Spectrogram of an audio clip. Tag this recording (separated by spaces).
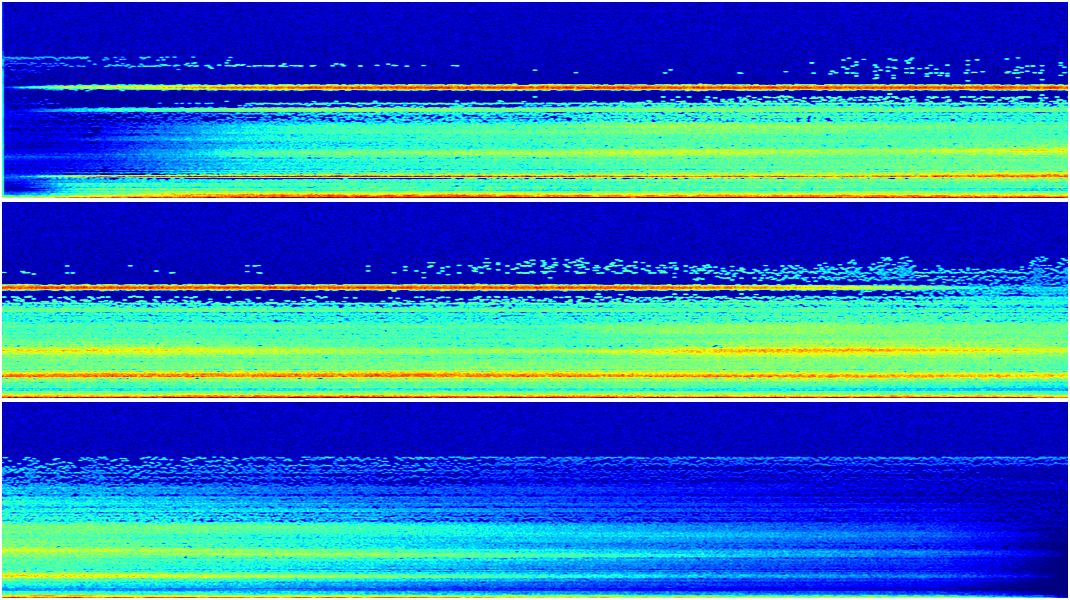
cinimatic cloudy multisample pad soundscape space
